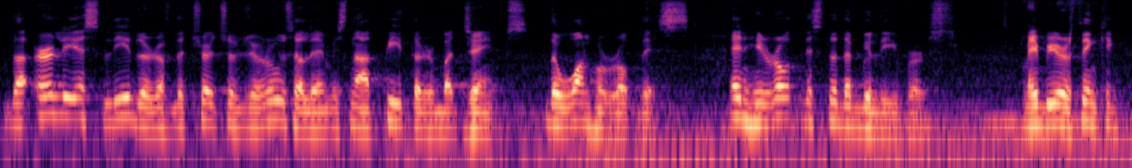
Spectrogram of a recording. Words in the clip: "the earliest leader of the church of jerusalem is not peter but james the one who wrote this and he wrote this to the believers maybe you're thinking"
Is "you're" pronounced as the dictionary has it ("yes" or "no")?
yes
